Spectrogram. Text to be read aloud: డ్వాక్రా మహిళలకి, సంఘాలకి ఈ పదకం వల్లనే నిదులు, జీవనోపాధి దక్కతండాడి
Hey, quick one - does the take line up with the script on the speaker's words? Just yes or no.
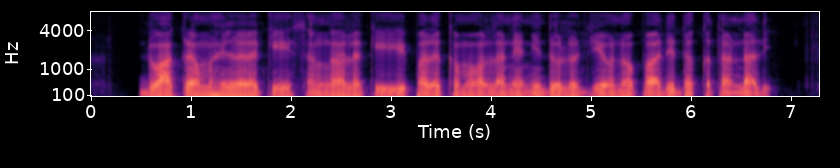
yes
